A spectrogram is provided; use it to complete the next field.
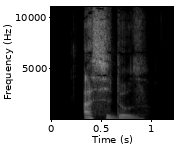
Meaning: acidosis (an abnormally increased acidity of the blood)
- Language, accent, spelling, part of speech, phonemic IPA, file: French, France, acidose, noun, /a.si.doz/, LL-Q150 (fra)-acidose.wav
